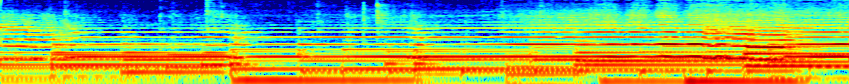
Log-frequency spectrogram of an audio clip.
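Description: Concert flute playing a melody over chords and a moving bass line on a Yamaha synthesizer keyboard, a samba-jazz instrumental duo.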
